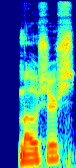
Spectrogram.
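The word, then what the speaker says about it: Moser's: And then I'm not sure how to pronounce this, but I think it's Mosher's Austrian Cafe. Mosher's. – No, sounds good to me, man. – Perfect. – All right. It's M-O-S-E-R-S.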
